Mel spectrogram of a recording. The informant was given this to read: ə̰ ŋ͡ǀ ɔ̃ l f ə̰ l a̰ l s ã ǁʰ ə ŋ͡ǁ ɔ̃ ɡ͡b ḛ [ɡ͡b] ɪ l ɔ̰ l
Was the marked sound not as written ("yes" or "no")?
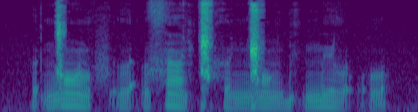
yes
